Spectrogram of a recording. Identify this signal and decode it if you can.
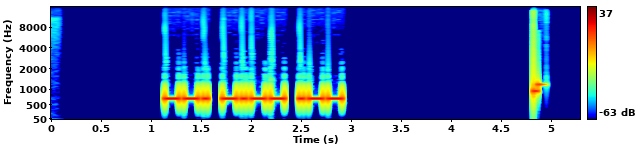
Morse code, heard as a keyed tone, about 25 wpm, 700 Hz. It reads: GYW
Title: USA Call Sign Postfixes - 3 Letters 25wpm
